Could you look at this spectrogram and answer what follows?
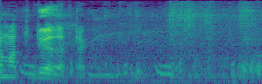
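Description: Pigeons cooing at a market stall selling fancy breeds such as high-flyer Giribaz and Pakistani pigeons, soft low coos mixed with voices talking nearby.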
